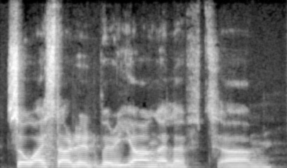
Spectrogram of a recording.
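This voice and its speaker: She speaks slowly in a clean, level, mid-range voice, an earnest woman in her thirties from Bulgaria. Though she has a cold, she hosts a reflective personal motivational talk, musing aloud as she goes.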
